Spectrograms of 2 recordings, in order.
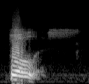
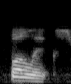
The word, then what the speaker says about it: bolus: Bolus. Bolus. The meaning of it's spelled B-O-L-U-S. Bolus. And no, it's not bullocks, my good children.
